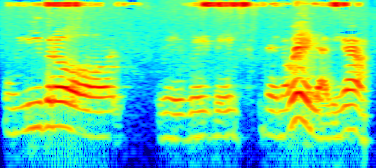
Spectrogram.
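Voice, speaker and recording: A woman's voice: fairly low pitch, slow pace, gravelly, mellow. A woman author, talking about her books on a video call, hesitant with fillers. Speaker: author guest. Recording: dull lo-fi call audio.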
